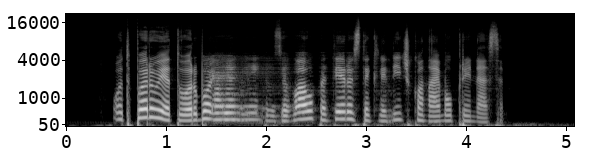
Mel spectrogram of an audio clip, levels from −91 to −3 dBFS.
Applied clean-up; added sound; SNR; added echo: neural mask model DeepFilterNet 3.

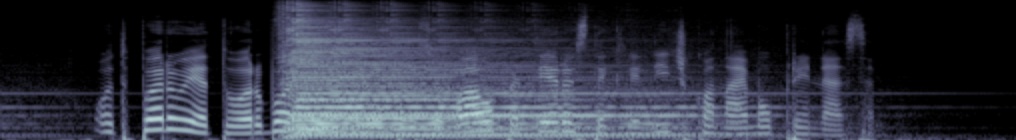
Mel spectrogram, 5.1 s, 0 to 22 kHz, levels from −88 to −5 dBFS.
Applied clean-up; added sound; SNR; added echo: none; Electric guitar / Acoustic guitar; -2 dB; none.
